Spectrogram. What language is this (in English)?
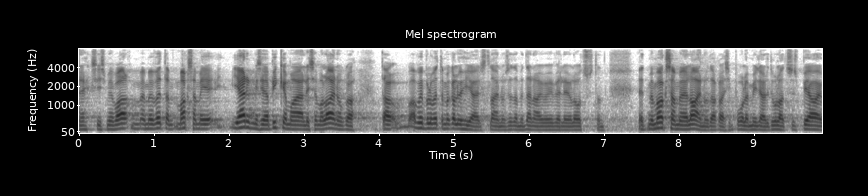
Estonian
